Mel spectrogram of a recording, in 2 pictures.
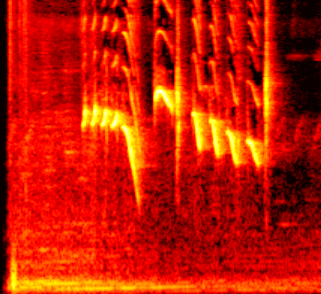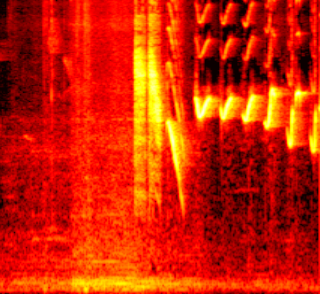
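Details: Sirtu bird singing actively, used as a lure to draw other birds; bursts of high, sharply descending whistled notes, then a quiet gap and a loud buzzy burst followed by a fast series of repeated chirps, over a low indoor hum.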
